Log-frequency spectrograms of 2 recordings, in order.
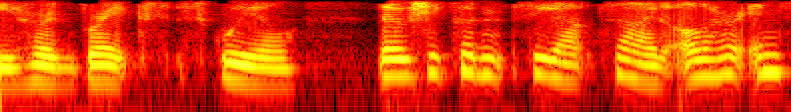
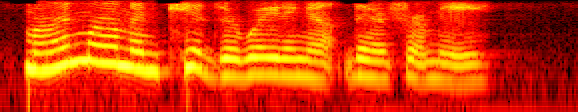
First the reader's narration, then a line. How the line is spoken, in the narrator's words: the blonde cried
